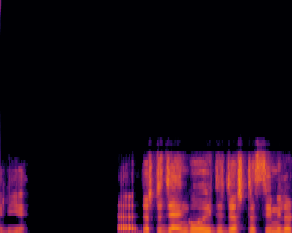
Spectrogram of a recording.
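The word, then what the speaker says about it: Django: Web application, इसमें क्या होता है कि आप लोग इसमें डी जैंगो, जिसको जैंगो भी बोलते हैं, डी को साइलेंट करके, ठीक है।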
